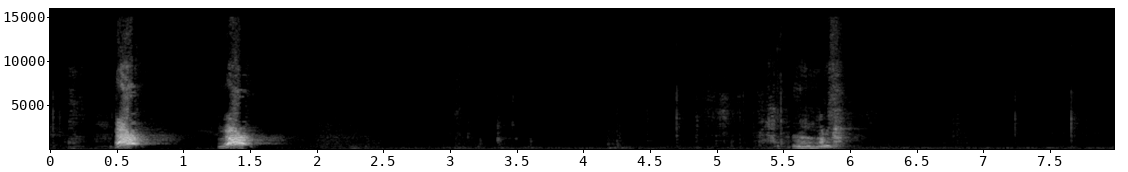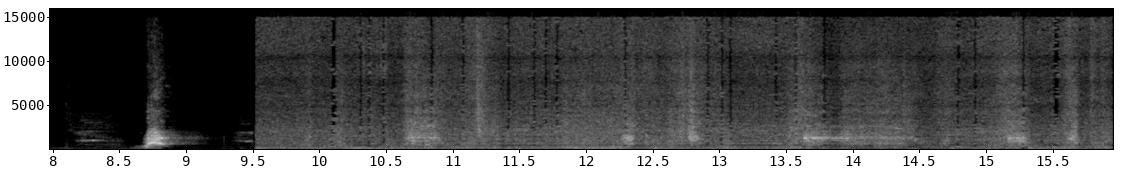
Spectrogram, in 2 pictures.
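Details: A dog gives four sharp, separate barks spread across several seconds, with quiet gaps between them, followed by a stretch of broad, noisy background sound.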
